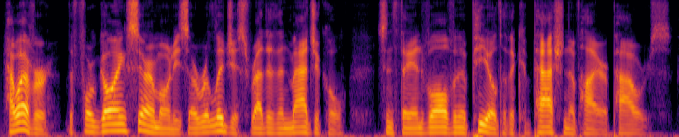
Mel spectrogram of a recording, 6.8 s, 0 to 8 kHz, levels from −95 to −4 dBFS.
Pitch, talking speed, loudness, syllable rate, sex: 105 Hz, 175 wpm, -22 LUFS, 6.6 syllables/s, male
